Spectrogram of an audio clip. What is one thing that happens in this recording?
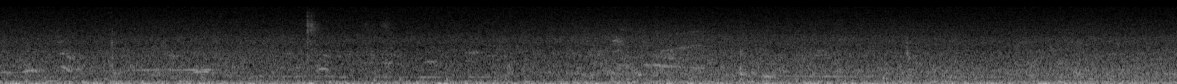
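Footsteps climb stone steps outdoors.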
